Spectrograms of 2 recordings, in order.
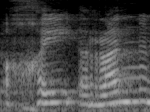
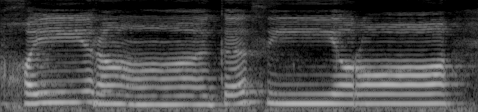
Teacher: تو یہاں ہم نے جب بھی آپ نے نون ساکن یا نون تنوین کے بعد ان حروف میں سے کوئی حرف دیکھنا ہے تو پھر آپ نے نون کی آواز کو ناک میں چھپا دینا ہے۔ یہاں تنوین کی نون ہے، خیرن میں جو نون ہے نا اس کو ہم نے ناک میں چھپانا ہے اور ہم نے پڑھنا ہے خیرًا کثیرًا۔ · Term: احفا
